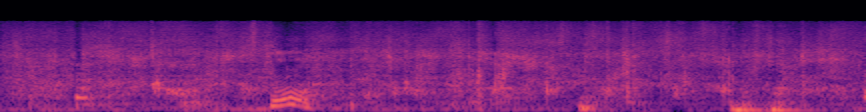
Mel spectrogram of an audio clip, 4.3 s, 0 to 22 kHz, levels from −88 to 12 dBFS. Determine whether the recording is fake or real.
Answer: fake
